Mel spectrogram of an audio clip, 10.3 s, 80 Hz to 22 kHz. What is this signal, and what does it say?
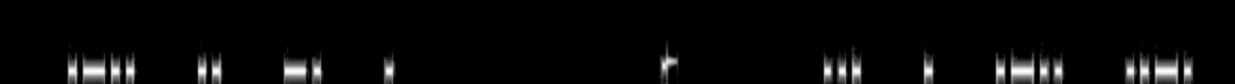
Morse code, heard as a keyed tone, about 20 wpm, spaced as for 11 wpm, 700 Hz. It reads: LINE SELF
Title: 3x Character Spacing - Top 200 Words - 20wpm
